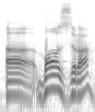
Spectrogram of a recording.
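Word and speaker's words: Busra: Any reference of Basra, which is how it's pronounced, in the Sirah literature is to a small town south of Damascus.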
